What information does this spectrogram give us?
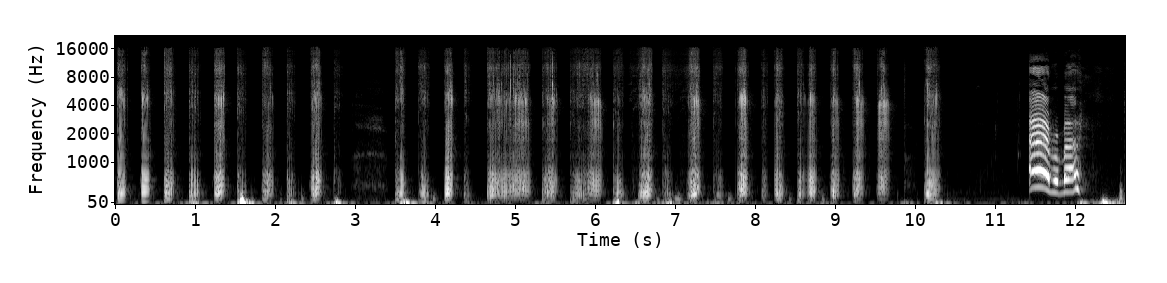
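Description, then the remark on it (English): A rapid string of short, blatty fart noises repeats, with a longer sputtering stretch midway and a brief high, wavering vocal squeal near the end. “Fart noises just make me laugh.”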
